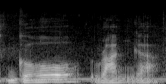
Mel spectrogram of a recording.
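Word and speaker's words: Gauranga: So we'll use one of those names, that is Go-Ranga. It's divided into 4 syllables, Go-Ra-Anga.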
